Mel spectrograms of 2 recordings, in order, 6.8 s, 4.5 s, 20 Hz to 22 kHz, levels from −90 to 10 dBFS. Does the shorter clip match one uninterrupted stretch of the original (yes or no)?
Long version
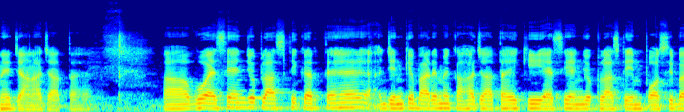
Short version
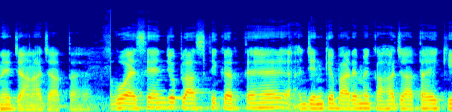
no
